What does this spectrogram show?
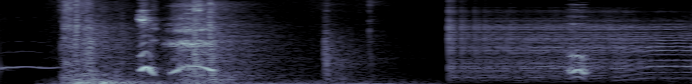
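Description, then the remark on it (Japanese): A heavy door opens with a loud thunk and rattle, then a sustained, grinding creak drags on as it swings wide. “扉が開いた”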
